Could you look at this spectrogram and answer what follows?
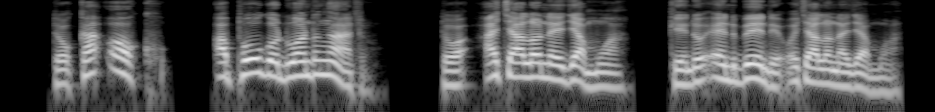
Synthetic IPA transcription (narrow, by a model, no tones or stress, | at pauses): tɔkaʔɔk | apoɡodwɔndŋatɔ | tɔat͡ʃalɔnɛd͡ʒamwa | kendoʔɛnbendeʔɔt͡ʃalɔnɛd͡ʒa̰mwa̰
